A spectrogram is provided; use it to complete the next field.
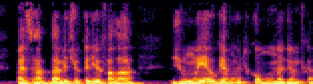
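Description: A man talks very fast in a fairly high pitch, his tone dark and mellow and somewhat breathy. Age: 40s. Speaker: game designer. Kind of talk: casual chat.

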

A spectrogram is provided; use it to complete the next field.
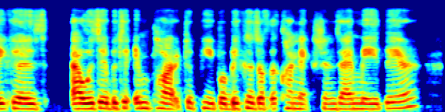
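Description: Speaking at a moderate pace, a woman with a Jamaican accent keeps a monotone, flat intonation at a fairly low pitch. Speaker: motivational speaker and coach. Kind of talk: interview.

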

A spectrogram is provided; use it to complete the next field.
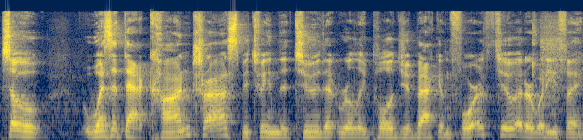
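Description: A man with an American accent and an unremarkable speaking voice talks at a moderate pace, his fairly high pitch carried by lively intonation. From Southern California. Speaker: podcast host. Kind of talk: scripted narration; casual interview.

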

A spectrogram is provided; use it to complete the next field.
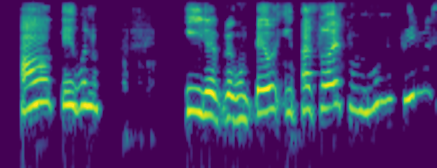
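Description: Dry and close with no echo, a woman's high-pitched voice has a bright, sharp tone and very wide pitch swings. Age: 50s. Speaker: restaurant worker seeking legal advice. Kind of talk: consultation call. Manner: halting.

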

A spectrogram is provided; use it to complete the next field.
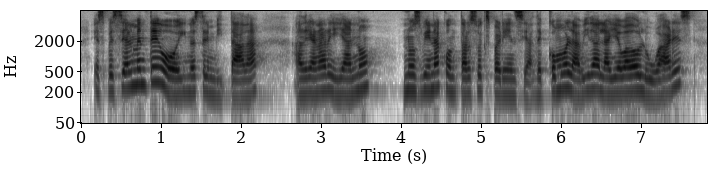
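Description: In a very clean recording with a silent background, a woman at medium pitch talks at a moderate pace with ordinary pitch variation, a plain, everyday voice. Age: 20s. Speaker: podcast host. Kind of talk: scripted intro; casual interview.

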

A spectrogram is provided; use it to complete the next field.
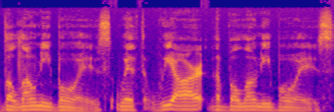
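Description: An American man at a medium pitch, very slow, with ordinary pitch variation, dry close sound with no echo, and a very clean recording over a silent background. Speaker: hardcore podcast and radio host. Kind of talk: radio DJ patter between tracks, casual independent hardcore show. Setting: studio.

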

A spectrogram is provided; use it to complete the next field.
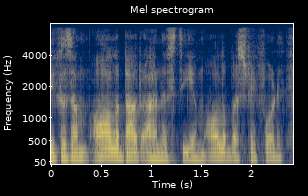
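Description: The man's voice sits at a medium pitch and comes across somewhat breathy. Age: 30s. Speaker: solo podcaster. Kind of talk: personal diary-style monologue. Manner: unscripted, hesitant with fillers; occasionally slurring words.

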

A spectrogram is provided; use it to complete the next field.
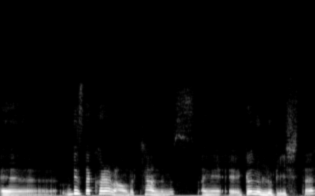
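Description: A woman at a very slow pace on a very clean recording with a silent background. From Çukurova, southern Turkey. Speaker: podcast host and teacher. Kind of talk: casual monologue. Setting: at home.

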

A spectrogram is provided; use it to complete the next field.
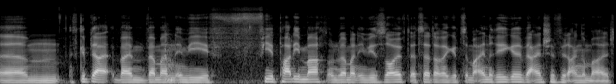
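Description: Barely pausing, a man speaks in a fairly low pitch with monotone, flat intonation. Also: fairly quick pace. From East Westphalia, Bielefeld. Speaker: comedian, podcast co-host. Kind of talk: casual chat.

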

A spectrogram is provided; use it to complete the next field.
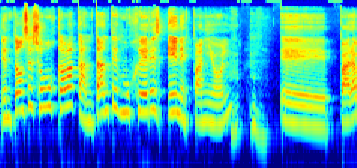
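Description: In a Uruguayan accent, a woman speaks with very wide pitch swings. The recording is very clean, with a silent background. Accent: Uruguayan Rioplatense Spanish. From Uruguay, city of Canelones. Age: 30s. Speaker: singer and artist. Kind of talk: interview conversation. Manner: halting, many fillers.

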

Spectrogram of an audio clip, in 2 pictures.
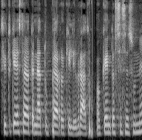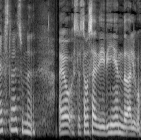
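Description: This woman has a normal speaking voice. Her pitch sits at a medium level. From Mexico, Durango. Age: 30s. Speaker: dog trainer and behaviorist. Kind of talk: interview.

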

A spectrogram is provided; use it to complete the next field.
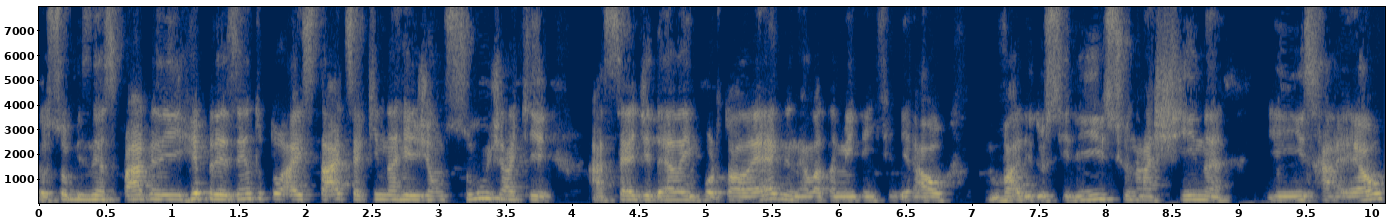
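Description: Moderately paced, this man's high-pitched voice keeps fairly even intonation. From São Paulo state, Brazil. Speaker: retail executive and startup mentor. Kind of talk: online panel discussion.

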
